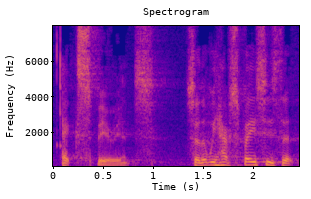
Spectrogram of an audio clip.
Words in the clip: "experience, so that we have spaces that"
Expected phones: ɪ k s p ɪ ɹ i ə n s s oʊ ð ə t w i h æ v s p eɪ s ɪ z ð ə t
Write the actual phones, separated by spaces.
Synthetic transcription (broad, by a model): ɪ k s p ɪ ɹ i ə n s s oʊ ð ə t w i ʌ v s p eɪ s ɪ z ð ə t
